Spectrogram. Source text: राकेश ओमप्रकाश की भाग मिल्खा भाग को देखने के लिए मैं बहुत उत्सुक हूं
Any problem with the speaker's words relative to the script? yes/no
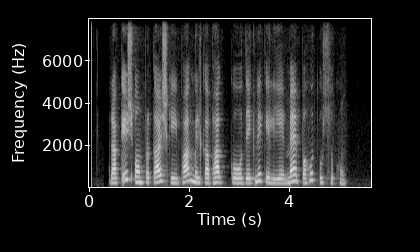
no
